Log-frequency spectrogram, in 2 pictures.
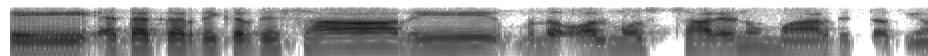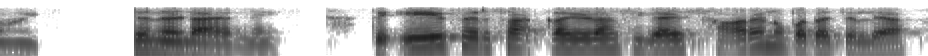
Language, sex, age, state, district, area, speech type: Punjabi, female, 45-60, Punjab, Ludhiana, urban, conversation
